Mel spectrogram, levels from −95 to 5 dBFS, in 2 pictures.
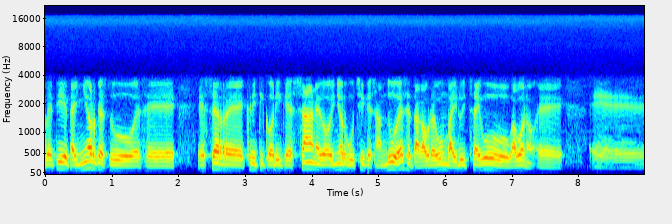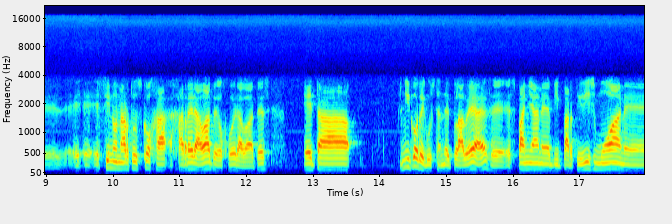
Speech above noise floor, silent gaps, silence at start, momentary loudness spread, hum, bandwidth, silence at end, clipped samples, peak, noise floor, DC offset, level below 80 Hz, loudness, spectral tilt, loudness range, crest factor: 31 dB; none; 0 s; 17 LU; none; 17.5 kHz; 0 s; under 0.1%; -4 dBFS; -53 dBFS; under 0.1%; -84 dBFS; -23 LUFS; -5 dB/octave; 7 LU; 18 dB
